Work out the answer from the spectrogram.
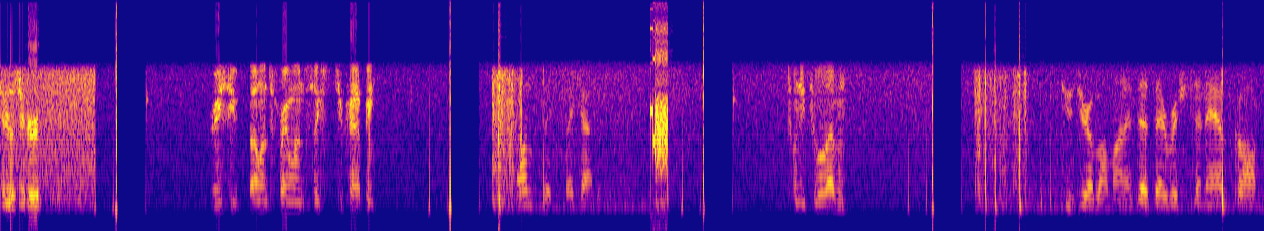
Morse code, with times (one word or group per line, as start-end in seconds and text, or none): none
